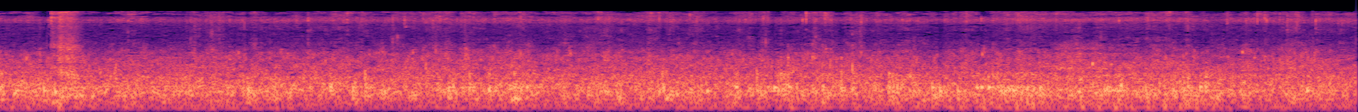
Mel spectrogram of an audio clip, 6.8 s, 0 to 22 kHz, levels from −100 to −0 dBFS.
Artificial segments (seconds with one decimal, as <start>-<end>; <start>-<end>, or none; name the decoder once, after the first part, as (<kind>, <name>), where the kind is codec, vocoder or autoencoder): 0.9-4.4 (vocoder, BigVGAN v2); 5.4-6.8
